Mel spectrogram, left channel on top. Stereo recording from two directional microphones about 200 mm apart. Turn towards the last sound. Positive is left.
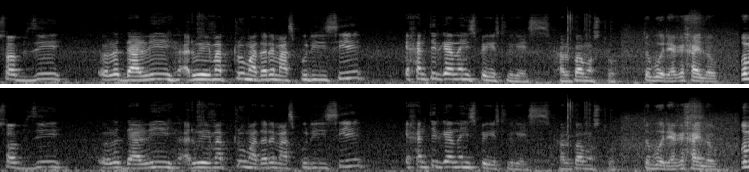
turn(degrees=-5)  # may be behind; listen again after turning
